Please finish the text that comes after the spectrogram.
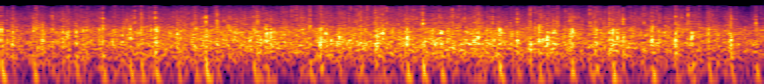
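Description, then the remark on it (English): An audience claps steadily throughout, a dense, even wash of many hands with no pauses and no voices standing out. “You can clap for that.”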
